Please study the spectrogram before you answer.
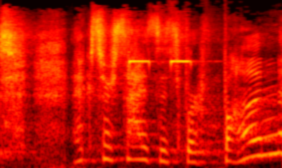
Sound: timer beeps

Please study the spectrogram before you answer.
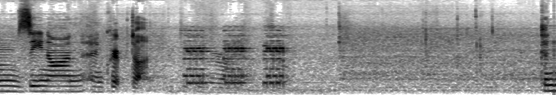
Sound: telephone rings

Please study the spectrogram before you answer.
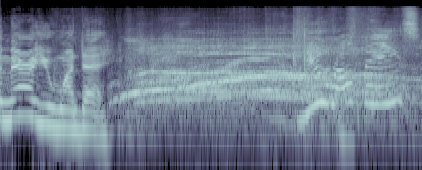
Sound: audience exclaiming

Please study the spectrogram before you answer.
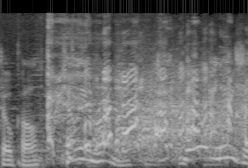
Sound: attendees laughing

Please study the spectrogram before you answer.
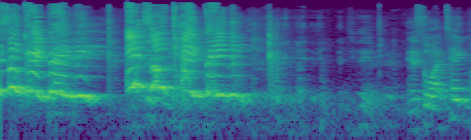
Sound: audience chuckling

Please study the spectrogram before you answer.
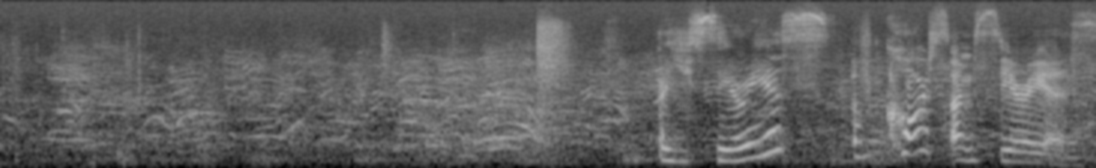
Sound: chatter

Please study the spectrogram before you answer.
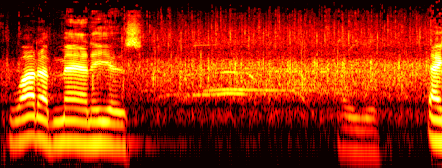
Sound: applause

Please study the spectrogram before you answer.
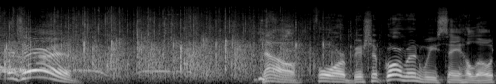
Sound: applause

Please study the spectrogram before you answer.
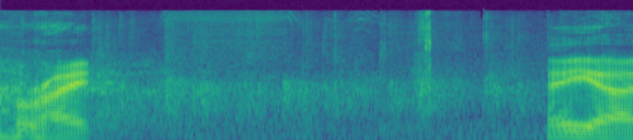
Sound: laughing; applauding

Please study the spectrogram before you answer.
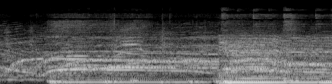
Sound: everyone cheers

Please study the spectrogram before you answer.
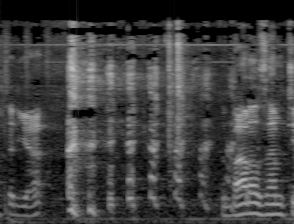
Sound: laughs

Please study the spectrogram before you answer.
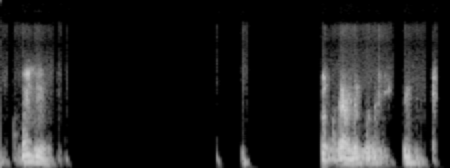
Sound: silence

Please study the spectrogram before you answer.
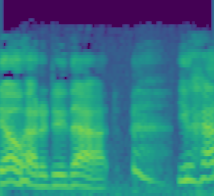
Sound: giggles

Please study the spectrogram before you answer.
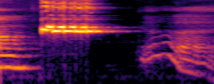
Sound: telephone sound

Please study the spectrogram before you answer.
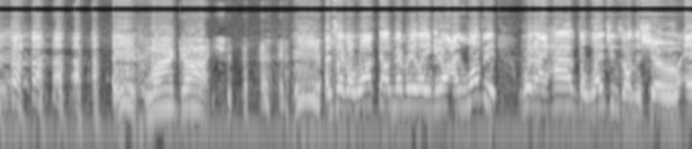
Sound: laughs

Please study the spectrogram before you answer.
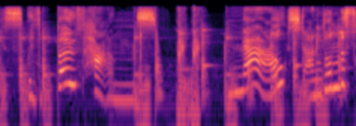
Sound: snorts

